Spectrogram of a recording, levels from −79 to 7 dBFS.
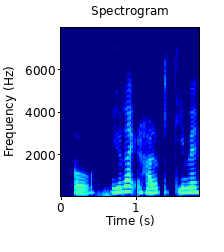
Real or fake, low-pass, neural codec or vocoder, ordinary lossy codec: real; 7.2 kHz; none; none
